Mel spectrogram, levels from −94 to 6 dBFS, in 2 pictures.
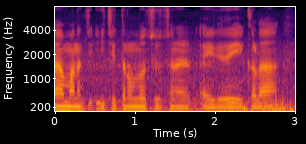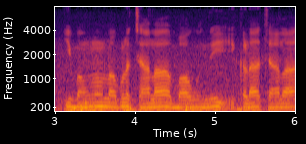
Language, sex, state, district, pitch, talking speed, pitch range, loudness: Telugu, male, Andhra Pradesh, Visakhapatnam, 110 Hz, 150 wpm, 105-110 Hz, -22 LUFS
